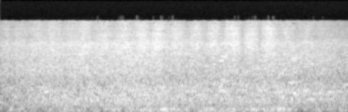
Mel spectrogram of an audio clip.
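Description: Surf breaking steadily on the beach at Jimbaran, Bali, beside a fish market on the Bukit peninsula under strong wind, a continuous broadband wash with low rumbling swells and wind buffeting, no talk.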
